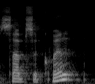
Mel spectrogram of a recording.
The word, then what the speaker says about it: subsequent: abruptly so a very short end subsequent and then that makes you perceive and hear that t sound then we when we add l y to make it subsequently subsequently we add the lee syllable and uh i definitely want to make sure i do that stop t in that case subsequently i move my tongue to the t slash l position and then i release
